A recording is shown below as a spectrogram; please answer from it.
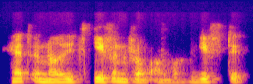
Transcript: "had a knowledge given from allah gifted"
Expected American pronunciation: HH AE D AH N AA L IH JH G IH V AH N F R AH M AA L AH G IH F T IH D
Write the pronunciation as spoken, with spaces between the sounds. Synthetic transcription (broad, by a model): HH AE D AH N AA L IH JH G IH V AH N F R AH M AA AH G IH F T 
